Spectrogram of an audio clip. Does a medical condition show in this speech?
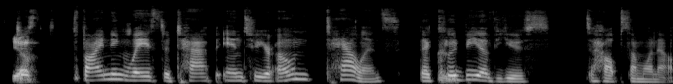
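No.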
